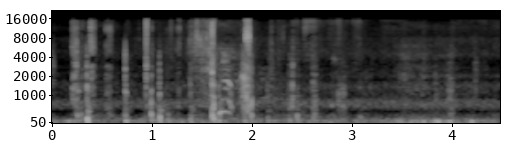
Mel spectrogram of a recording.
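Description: Basketball bouncing on a hard outdoor court, a string of irregular sharp thuds.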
